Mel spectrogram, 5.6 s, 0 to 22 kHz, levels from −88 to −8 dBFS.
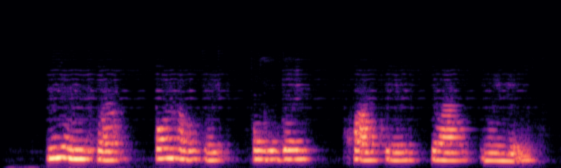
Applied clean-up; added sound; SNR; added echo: neural mask model DeepFilterNet 3.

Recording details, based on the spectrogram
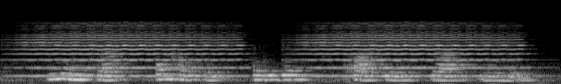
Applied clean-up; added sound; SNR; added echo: none; Bowed string instrument; 3 dB; reverberation time 0.6 s.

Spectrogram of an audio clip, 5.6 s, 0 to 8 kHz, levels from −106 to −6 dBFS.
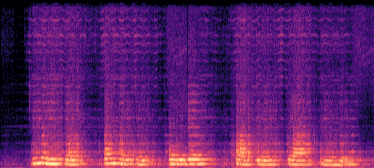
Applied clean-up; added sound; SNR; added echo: neural separator model SepFormer DNS4.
